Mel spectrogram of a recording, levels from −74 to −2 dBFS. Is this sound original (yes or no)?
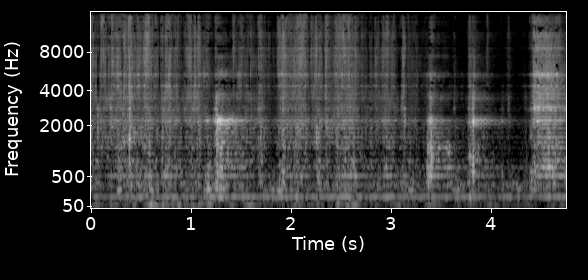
no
